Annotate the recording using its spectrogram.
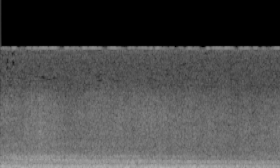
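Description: A steady, low rushing rumble at an even level, with no sharp events.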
